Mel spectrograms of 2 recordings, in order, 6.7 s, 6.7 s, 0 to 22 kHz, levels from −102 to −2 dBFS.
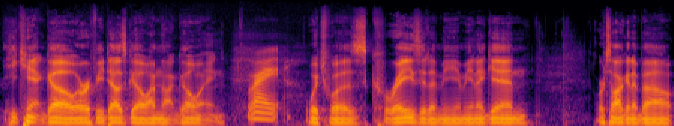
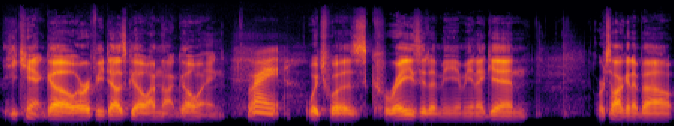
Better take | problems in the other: first | thin; very; fading below 300 Hz

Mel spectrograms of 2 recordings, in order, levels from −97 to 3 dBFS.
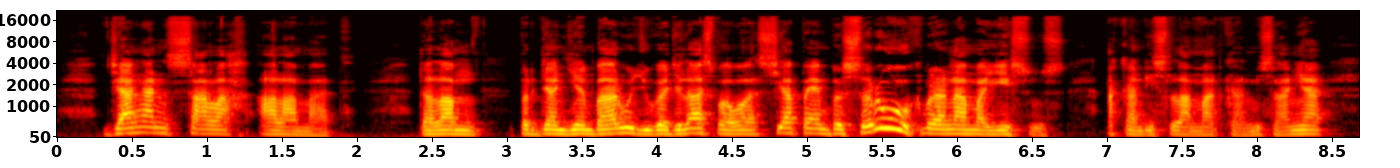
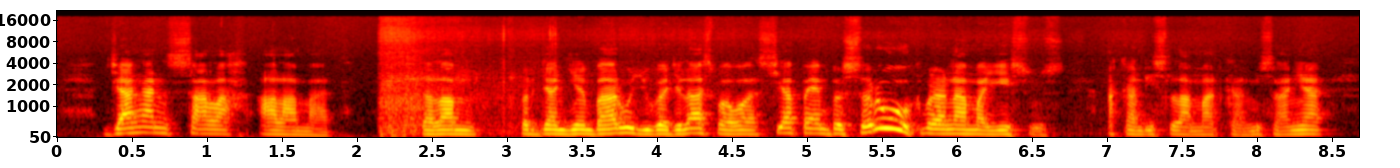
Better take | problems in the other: first | hiss; noticeable; throughout; 15 dB below the speech

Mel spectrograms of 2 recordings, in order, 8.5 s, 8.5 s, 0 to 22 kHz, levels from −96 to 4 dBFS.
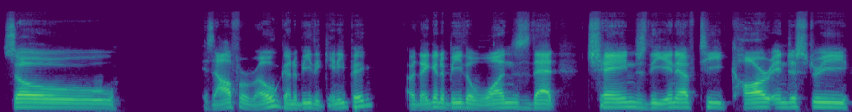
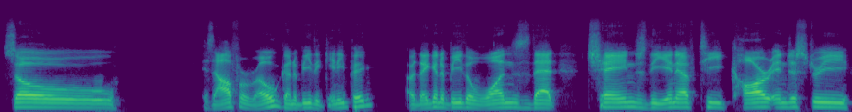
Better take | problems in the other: first | muffled; slightly; fading above 3.5 kHz

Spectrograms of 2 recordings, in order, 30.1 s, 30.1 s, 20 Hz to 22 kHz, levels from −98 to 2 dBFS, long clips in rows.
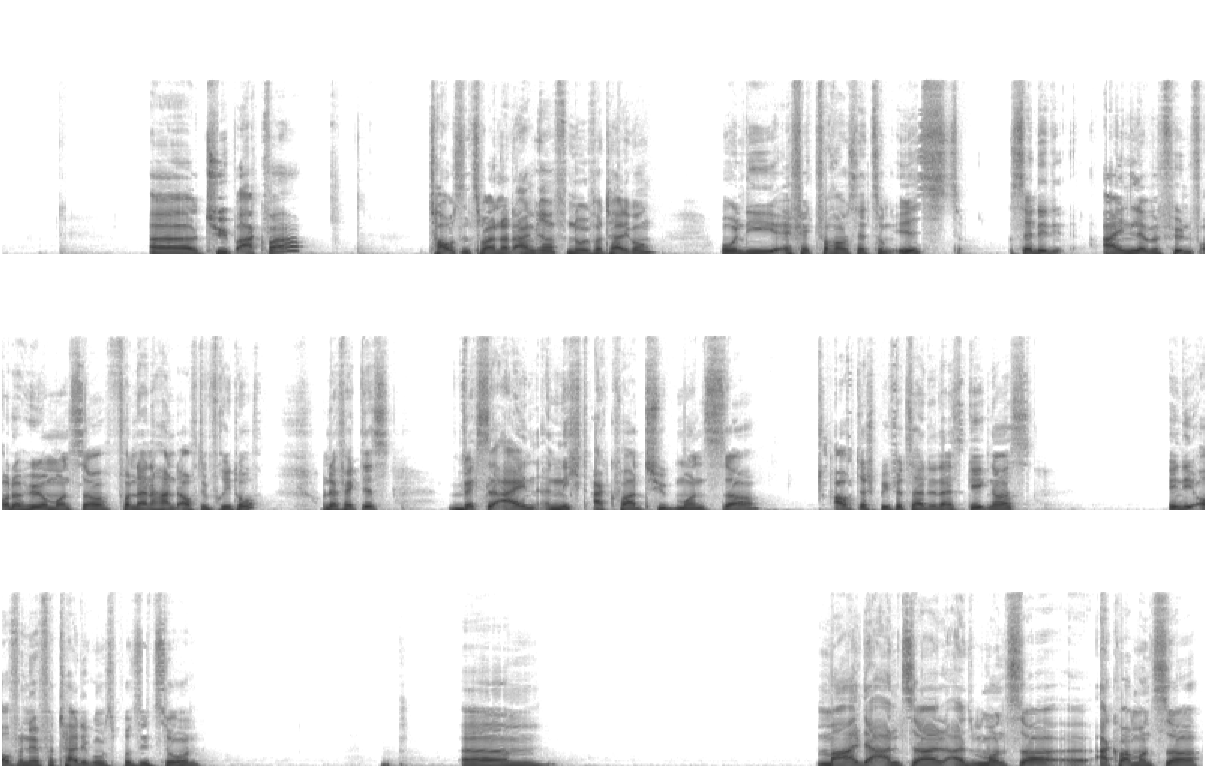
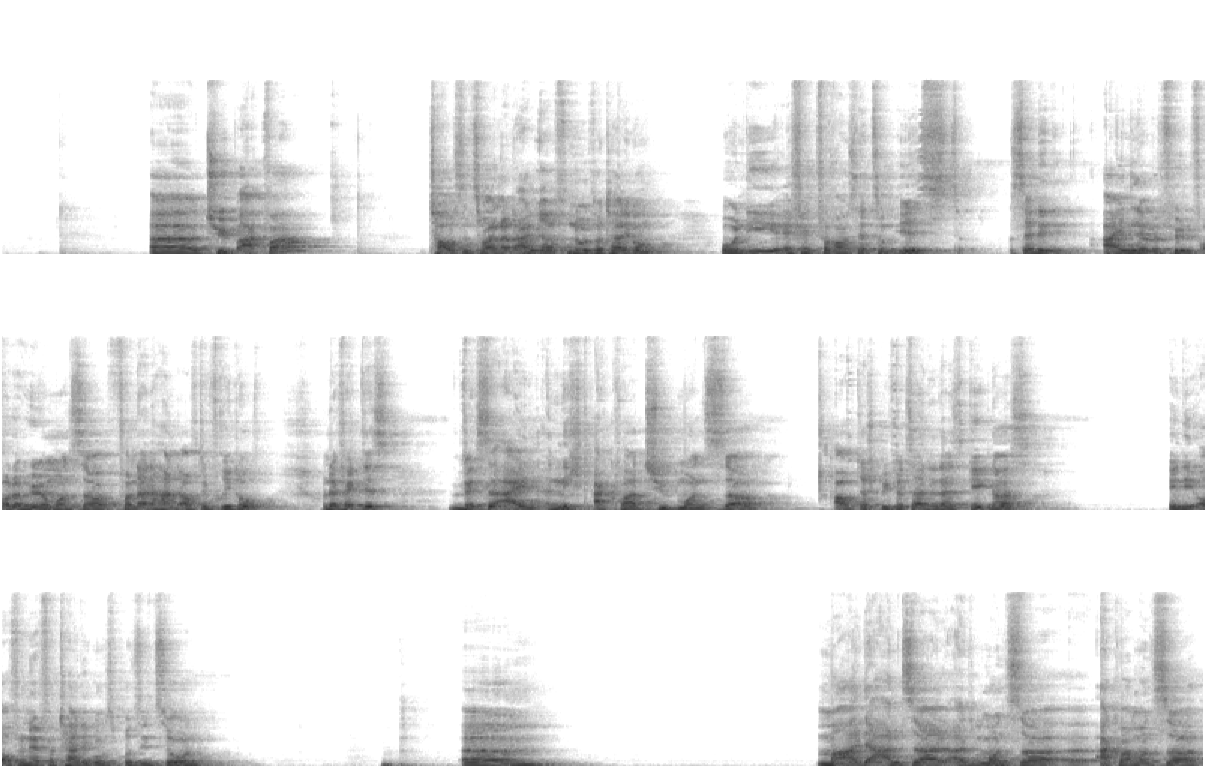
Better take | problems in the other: first | room echo; slight; dies away in 0.6 s // off-mic speech; somewhat distant

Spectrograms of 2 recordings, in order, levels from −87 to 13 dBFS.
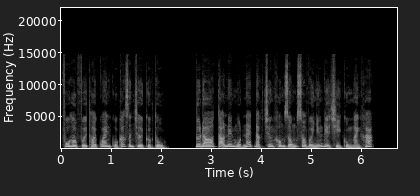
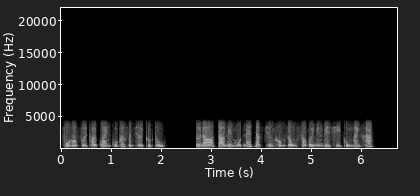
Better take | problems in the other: first | phone-call audio; poor line; nothing above 3.5 kHz

